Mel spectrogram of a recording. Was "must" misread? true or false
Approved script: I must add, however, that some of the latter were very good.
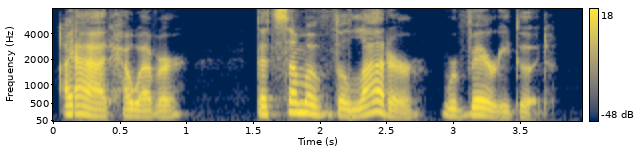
true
